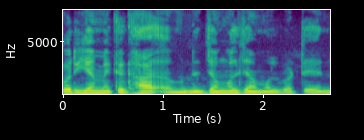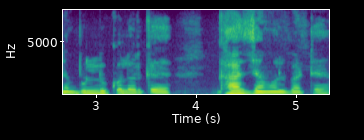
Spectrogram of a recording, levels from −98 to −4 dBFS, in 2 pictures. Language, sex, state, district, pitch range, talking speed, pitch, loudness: Bhojpuri, female, Bihar, Muzaffarpur, 170-185 Hz, 155 wpm, 175 Hz, -17 LUFS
